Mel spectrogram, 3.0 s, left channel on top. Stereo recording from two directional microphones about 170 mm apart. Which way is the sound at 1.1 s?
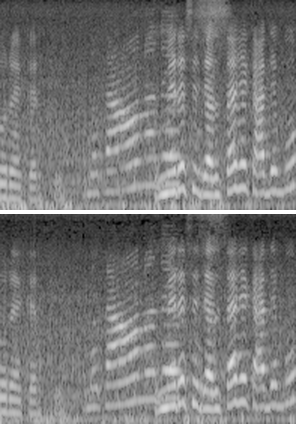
70° right (ahead or behind).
